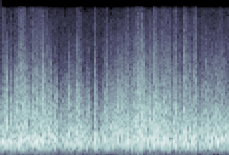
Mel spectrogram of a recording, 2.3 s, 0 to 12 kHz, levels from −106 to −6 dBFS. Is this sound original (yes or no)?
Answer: yes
